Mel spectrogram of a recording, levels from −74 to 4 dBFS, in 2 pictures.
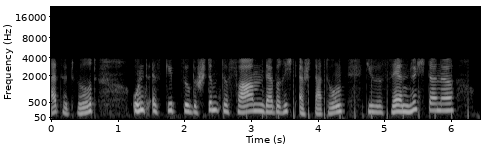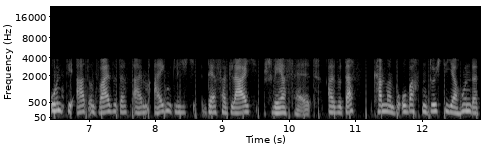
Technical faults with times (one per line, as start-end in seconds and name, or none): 2.92-12.82 train of clicks
4.36-4.40 packet loss with pitch repetition
7.82-7.84 packet loss with pitch repetition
